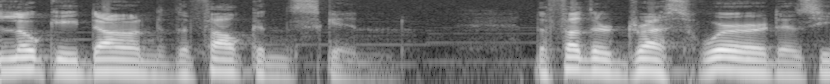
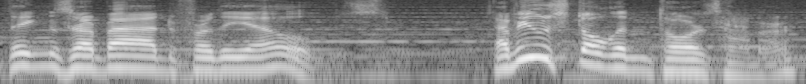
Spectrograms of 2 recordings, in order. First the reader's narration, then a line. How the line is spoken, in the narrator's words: Thrym laughed, and the sound was like the chuckle of broken ice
